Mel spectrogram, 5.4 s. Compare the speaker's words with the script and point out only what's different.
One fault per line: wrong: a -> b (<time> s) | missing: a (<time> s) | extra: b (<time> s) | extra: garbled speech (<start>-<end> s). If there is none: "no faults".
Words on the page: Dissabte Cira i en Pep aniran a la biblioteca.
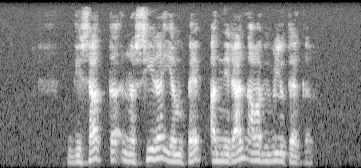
extra: na (1.9 s)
